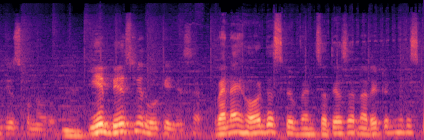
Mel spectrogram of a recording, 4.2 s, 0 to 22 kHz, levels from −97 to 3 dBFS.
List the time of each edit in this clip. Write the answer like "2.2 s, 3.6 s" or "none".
2.1 s

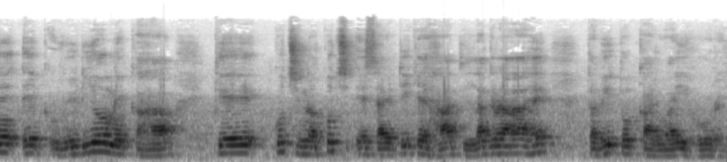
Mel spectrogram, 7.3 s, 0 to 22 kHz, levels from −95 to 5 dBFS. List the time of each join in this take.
none

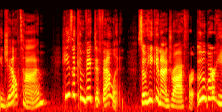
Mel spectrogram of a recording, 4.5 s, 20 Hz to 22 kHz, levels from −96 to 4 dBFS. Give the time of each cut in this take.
none

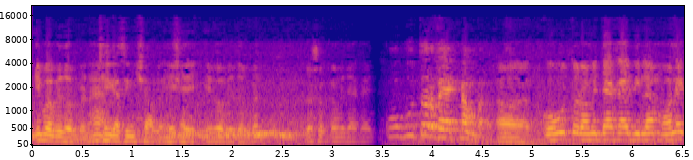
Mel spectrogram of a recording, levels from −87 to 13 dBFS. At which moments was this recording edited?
3.4 s

